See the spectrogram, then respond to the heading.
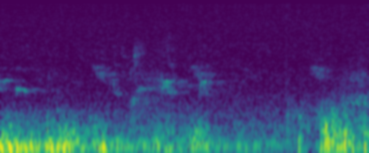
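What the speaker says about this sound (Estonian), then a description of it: "Aga ümberringi igal pool müristas." Low thunder rumbling on all sides during a garden visit, deep rolling swells that rise and fade over a few seconds with no one speaking.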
